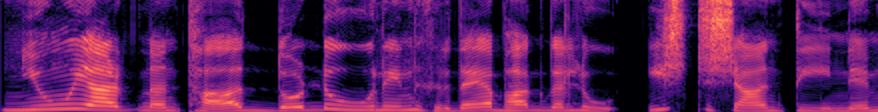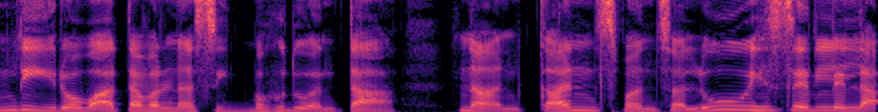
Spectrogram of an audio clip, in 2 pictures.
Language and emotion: Kannada, surprised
